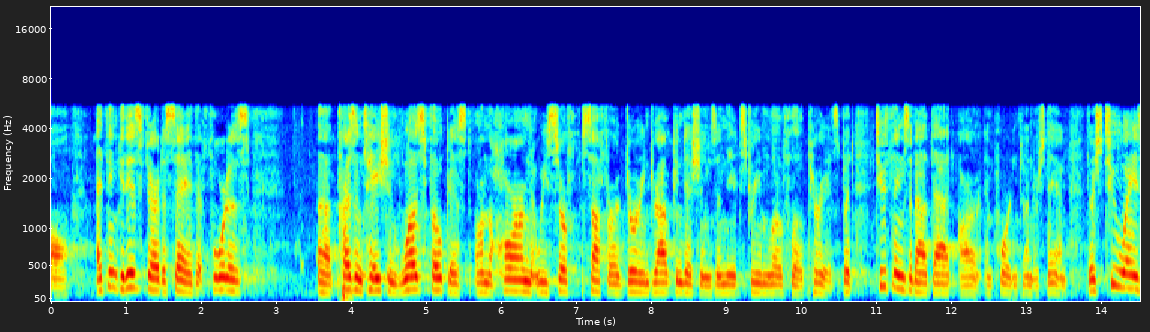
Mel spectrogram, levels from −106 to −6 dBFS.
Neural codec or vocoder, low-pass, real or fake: codec, 16 kHz, 8 kbps, FreqCodec, smaller model; 5.4 kHz; fake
